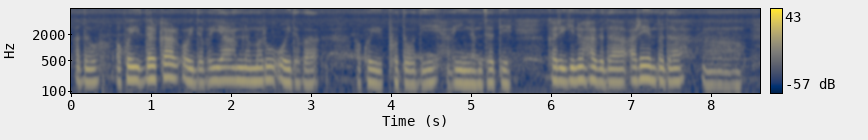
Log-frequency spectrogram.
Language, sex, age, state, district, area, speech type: Manipuri, female, 60+, Manipur, Imphal East, rural, spontaneous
